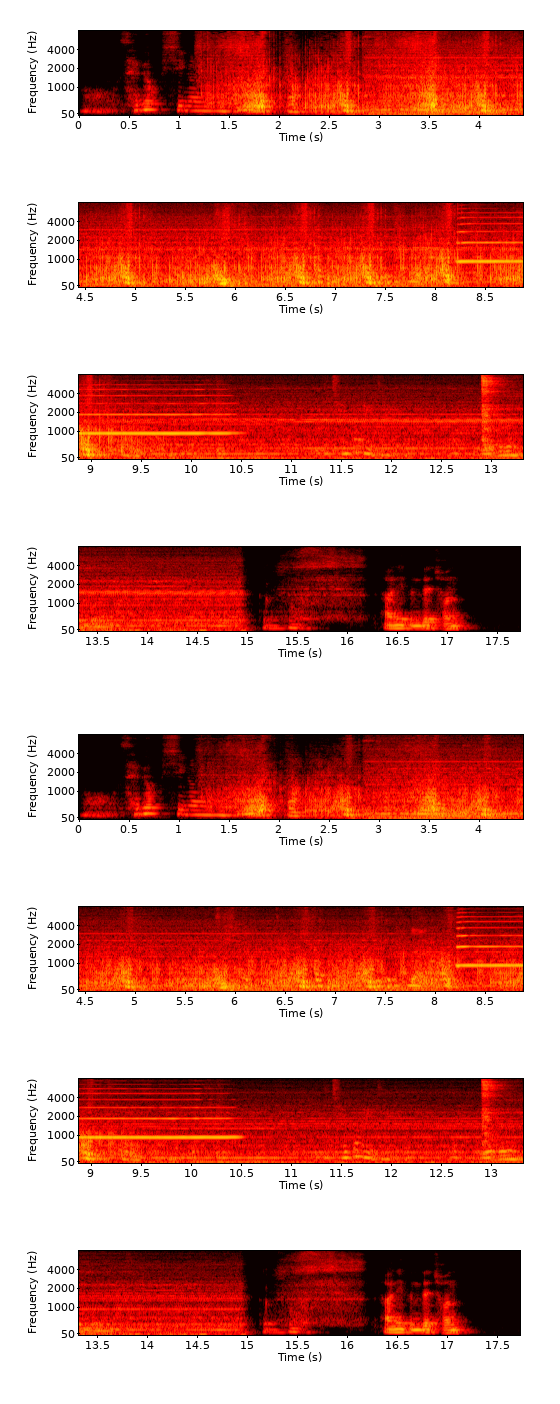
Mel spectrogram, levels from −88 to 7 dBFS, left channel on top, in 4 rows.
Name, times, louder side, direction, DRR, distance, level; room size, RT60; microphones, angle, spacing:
voice 1, 0.0-1.8 2.1-2.3 3.4-4.5 5.4-7.7 8.7-10.4 11.2-12.2 12.5-13.6 14.8-14.9 15.2-15.6, right 1 dB, 10° left, 1.0 m, -40 dB
sound 1, 1.2-9.8, left 3 dB, 65° left, 0.4 m, -31 dB
sound 2, 2.8-15.0, left 1 dB, 30° left, 0.7 m, -38 dB
voice 2, 7.7-8.3 13.3-13.8 15.3-17.1, right 2 dB, 35° right, 0.5 m, -37 dB
Trumpet, 8.2-10.5, equal, 70° right, 1.1 m, -29 dB
3.3 x 2.3 x 2.6 m
head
